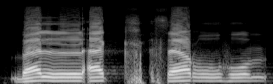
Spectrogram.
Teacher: Pada lafal bal lam sifat bainiyahnya tidak terlalu di alirkan suaranya dan tidak terlalu ditahan suaranya, tapi dia tengah-tengah.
